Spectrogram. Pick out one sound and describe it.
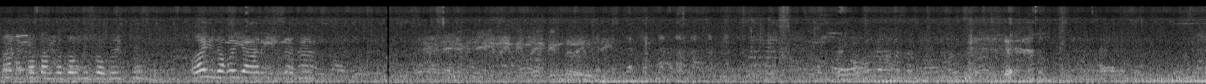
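A crowd of men and women talk and call out nearby outdoors.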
